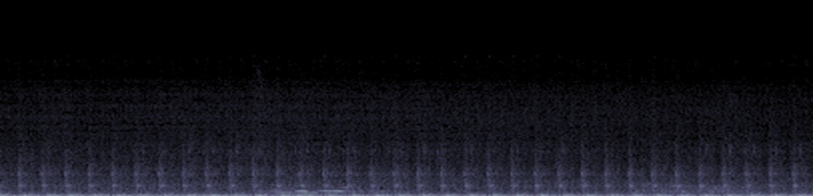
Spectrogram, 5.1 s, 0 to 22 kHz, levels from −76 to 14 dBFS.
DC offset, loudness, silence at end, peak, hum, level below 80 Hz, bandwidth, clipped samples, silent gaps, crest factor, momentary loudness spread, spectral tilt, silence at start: under 0.1%; -34 LUFS; 0 s; -14 dBFS; none; -34 dBFS; 16 kHz; under 0.1%; none; 16 dB; 1 LU; -6 dB/octave; 0 s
